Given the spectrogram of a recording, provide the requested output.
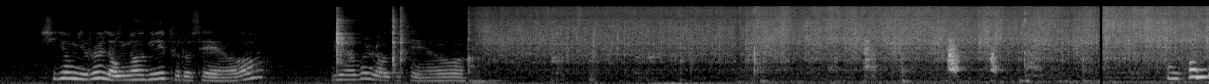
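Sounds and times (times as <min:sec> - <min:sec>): food sizzling in hot oil: 0:04.7 - 0:12.0
spatula scraping a pan: 0:05.4 - 0:11.1.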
